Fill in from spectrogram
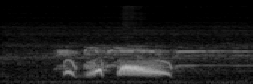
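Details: Low, hollow spotted dove coos in the lively 'thúc gù' style: brief looping notes swell into a sustained, slightly wavering coo that fades out. A faint background hum is present.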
